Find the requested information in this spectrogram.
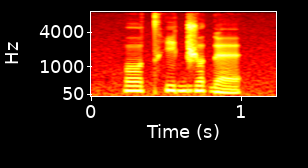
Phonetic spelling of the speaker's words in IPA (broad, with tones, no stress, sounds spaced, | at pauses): o˦ tʰ i˦ d͡ʒ ʊ˦ ɗ ɛ˨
